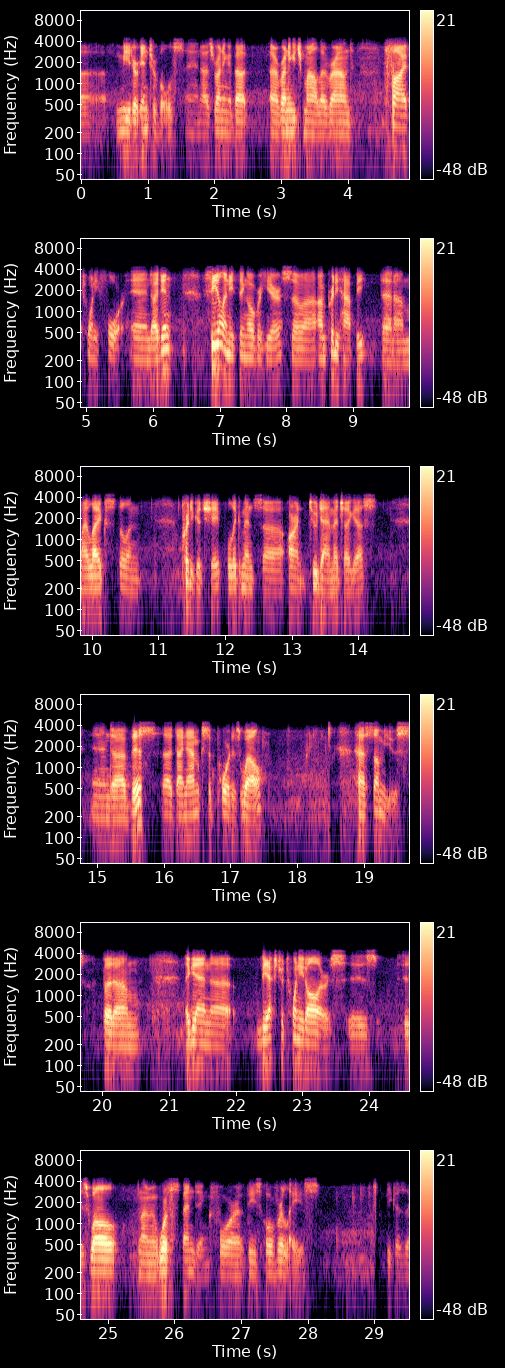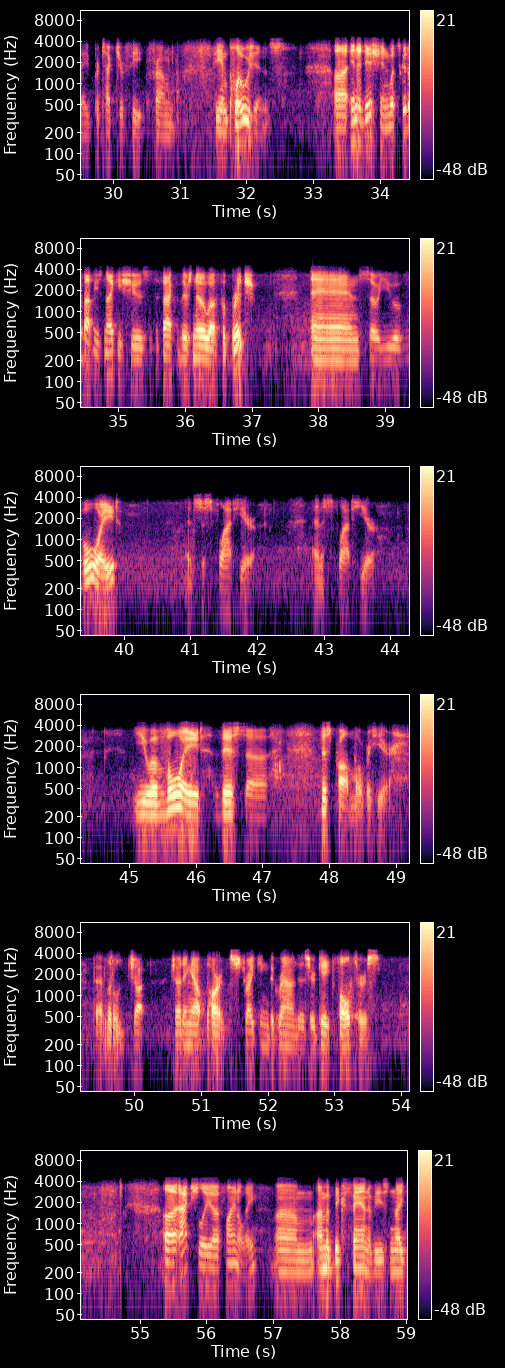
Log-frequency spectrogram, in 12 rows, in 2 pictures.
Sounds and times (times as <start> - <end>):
Speech: 0.0 - 14.3, 14.9 - 17.5, 18.5 - 20.6, 21.2 - 28.2, 29.0 - 32.6, 33.3 - 37.1, 37.9 - 40.0, 40.9 - 42.1, 42.8 - 43.9, 45.1 - 47.3, 47.9 - 54.3, 55.4 - 59.0
Inside, small room: 0.0 - 59.0.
